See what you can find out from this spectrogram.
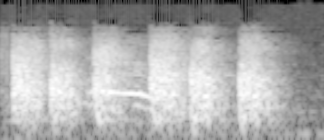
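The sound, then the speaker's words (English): Loud pounding on a door as someone demands that Miss Gephardt open up: about six heavy blows in a steady, insistent rhythm, each one booming and ringing briefly before the next. “Open the door.”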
